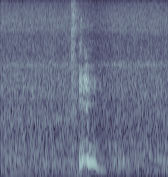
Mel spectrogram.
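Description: A woman clears her throat once, a short voiced catch about a second in, over a steady background hiss.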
